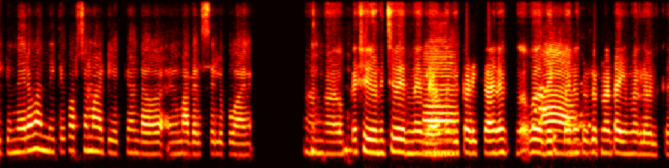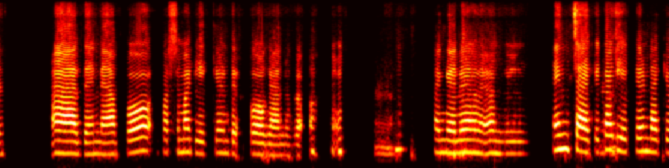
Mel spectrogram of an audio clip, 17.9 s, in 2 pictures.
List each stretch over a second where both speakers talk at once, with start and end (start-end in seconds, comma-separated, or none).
none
